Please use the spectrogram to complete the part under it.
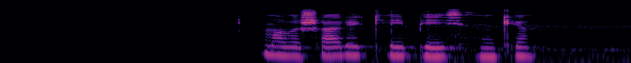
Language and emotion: Russian, neutral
